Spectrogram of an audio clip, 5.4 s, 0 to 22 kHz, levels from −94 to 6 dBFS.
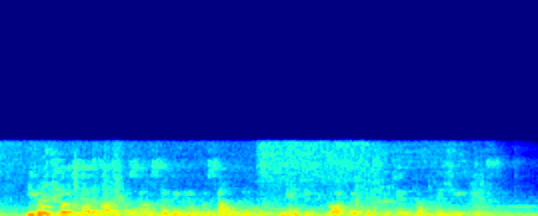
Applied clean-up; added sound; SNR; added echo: none; Vehicle; 8 dB; reverberation time 2.3 s.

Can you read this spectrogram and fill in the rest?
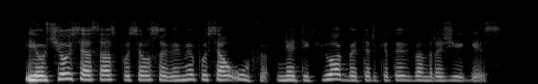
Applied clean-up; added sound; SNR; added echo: none; none; none; none.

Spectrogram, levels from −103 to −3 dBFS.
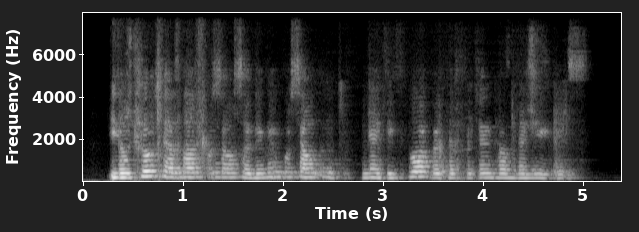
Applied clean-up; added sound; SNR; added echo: neural mask model DeepFilterNet 3.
